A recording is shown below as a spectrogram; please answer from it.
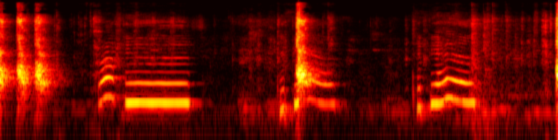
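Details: Rocket, a foster dog, mixes short barks with long, steady high whines that rise then hold level, alternating bark and whine across several seconds indoors.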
